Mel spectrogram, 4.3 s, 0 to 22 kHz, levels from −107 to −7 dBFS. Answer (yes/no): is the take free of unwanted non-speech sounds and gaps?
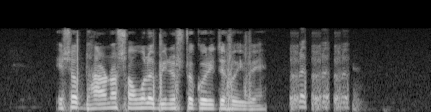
no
